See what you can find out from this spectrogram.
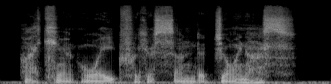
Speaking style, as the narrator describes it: Lucifer said, chuckling

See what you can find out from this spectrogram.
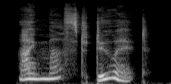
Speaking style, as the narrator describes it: I cried

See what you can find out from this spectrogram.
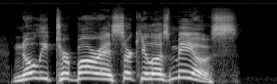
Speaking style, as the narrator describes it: He supposedly cried

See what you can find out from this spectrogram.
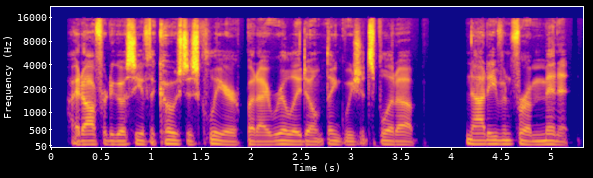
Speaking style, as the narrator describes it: Jim said

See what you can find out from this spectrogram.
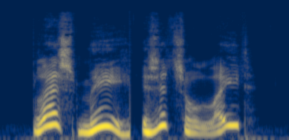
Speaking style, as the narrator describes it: she cried

